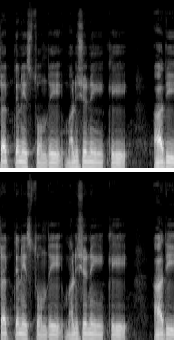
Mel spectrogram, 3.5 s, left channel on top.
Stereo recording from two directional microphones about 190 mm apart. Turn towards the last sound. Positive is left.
turn(degrees=5)  # may be behind; listen again after turning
